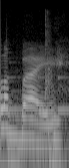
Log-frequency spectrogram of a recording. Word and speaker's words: lebay: Dari kata lebih dengan pengucapannya, dengan pelafalan bahasa Inggris. Jadi i-nya dibacanya I, jadi lebay.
